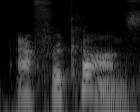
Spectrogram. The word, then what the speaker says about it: Afrikaans: Yeah, Afrikaans, that's how you say that.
